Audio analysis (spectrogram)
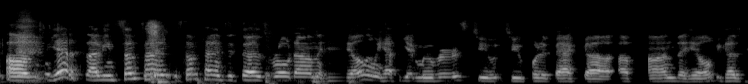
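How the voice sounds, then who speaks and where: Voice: medium pitch, steady tone, brisk, few pauses, soft background music, natural voice. Someone playing smug Peppa Pig. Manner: bluffing, rambling, full of ums and restarts. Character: cheeky young girl cartoon pig, smug and self-important. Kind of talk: improvised mock press conference.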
